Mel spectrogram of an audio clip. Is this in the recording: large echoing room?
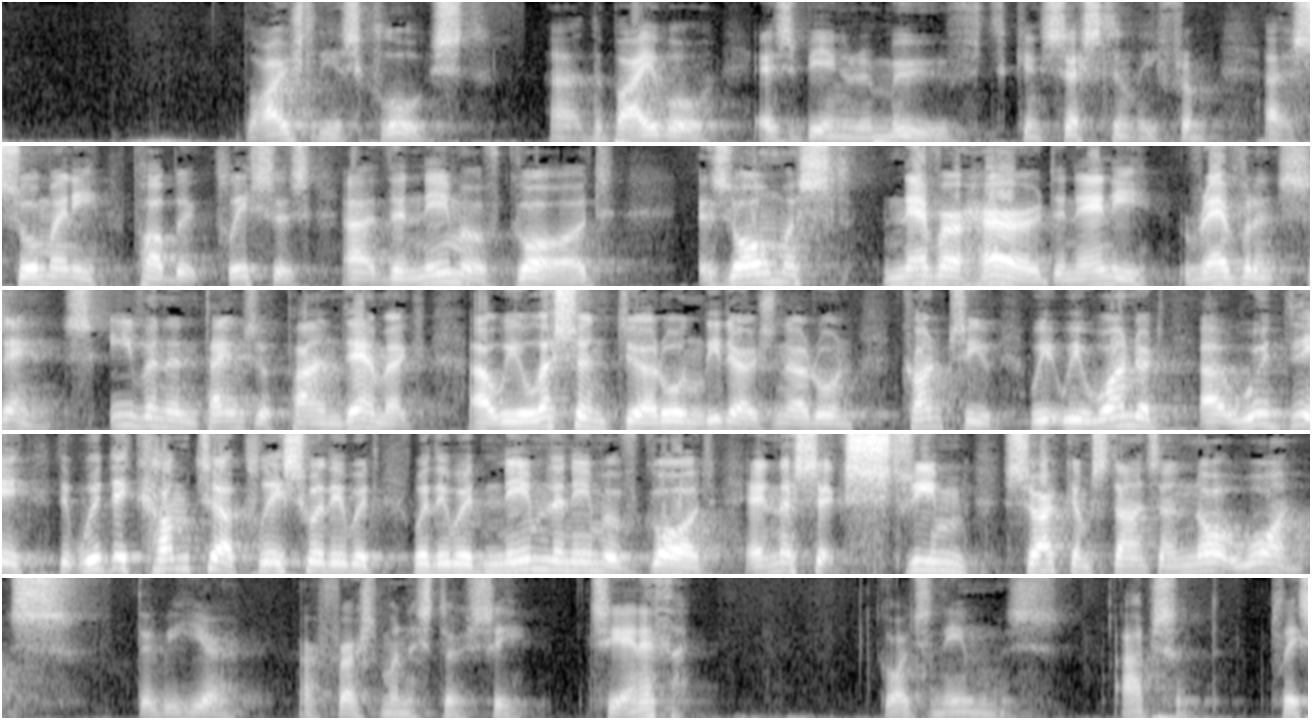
yes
